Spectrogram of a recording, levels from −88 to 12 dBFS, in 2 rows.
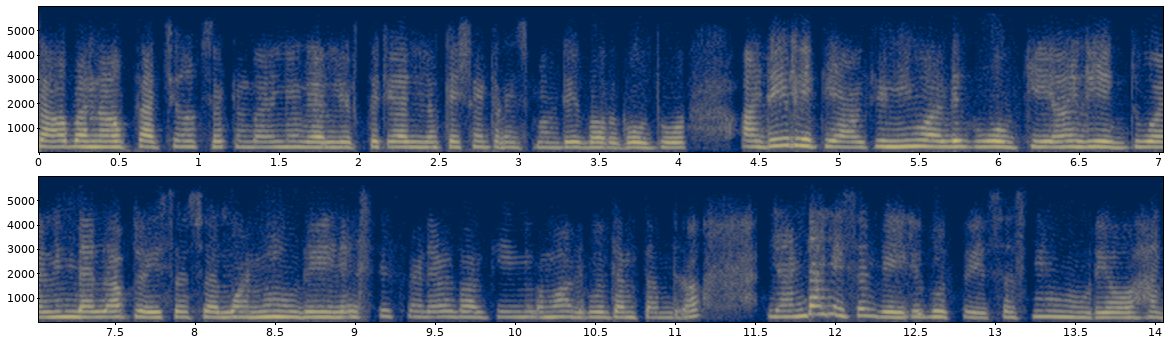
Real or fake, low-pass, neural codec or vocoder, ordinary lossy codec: fake; 5.4 kHz; codec, 24 kHz, 0.9 kbps, WavTokenizer, medium music audio release; Opus, 16 kbps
